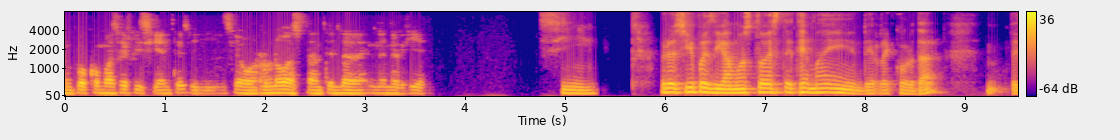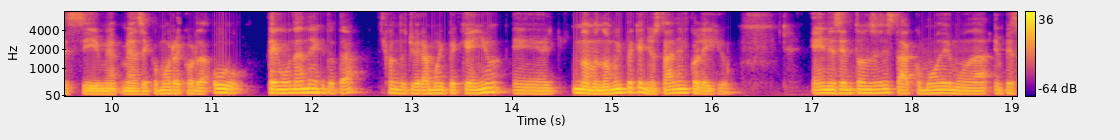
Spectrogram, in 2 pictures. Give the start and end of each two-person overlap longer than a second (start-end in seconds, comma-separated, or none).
none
